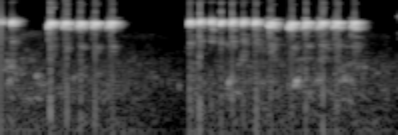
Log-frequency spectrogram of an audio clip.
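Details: Sunbird song made as master material for training caged songbirds. Quick bursts of shrill, ticking notes, each run lasting about half a second and separated by short gaps.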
